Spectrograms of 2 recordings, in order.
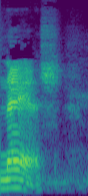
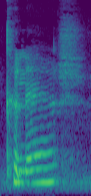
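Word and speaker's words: Knash: Kanash. – No, Kanash. No, that's the, a dessert, ain't it? No, the K the K is silent. So why is it there? Because nobody spells Nash that way.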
